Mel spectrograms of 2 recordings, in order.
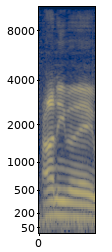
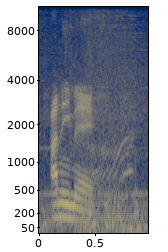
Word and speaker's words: anime: by him yes technically many people still pronounce anime wrong well like yes anime would be technically more correct but um May I mean yeah because you should be ah instead of eh but like that one's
